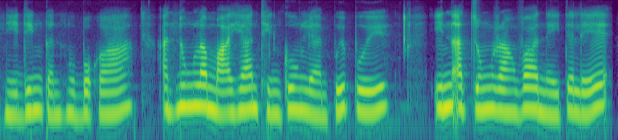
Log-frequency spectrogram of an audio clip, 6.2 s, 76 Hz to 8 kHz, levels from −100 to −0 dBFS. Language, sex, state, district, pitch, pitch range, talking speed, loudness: Mizo, female, Mizoram, Aizawl, 205 Hz, 185-220 Hz, 195 wpm, -17 LUFS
